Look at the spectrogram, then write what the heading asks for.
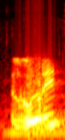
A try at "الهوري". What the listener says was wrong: لا الهوري بالهاء الهوري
